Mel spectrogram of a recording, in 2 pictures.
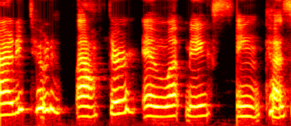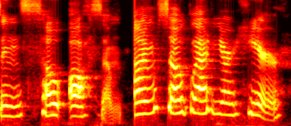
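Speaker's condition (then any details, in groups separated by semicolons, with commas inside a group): Cerebral palsy; hard to talk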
